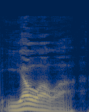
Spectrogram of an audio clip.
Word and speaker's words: Yahweh: Bishop Clement of Alexandria wrote in the 3rd century AD that the name was pronounced Yahweh. I don't know if I'm even saying that right. Yahweh, I should say. Y-A-O-W-E-H.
